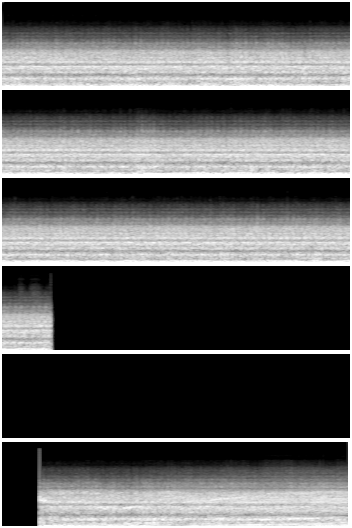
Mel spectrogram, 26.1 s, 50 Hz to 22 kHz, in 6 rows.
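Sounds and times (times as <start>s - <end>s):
race car engine running loud: 0.0s - 13.7s, 22.2s - 26.0s.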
